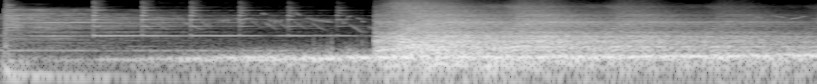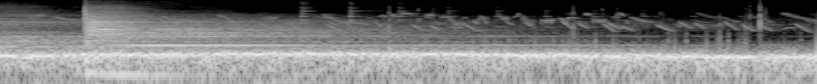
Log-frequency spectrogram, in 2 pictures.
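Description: Horror background score: a low sustained drone that swells up over the first two seconds, with a loud hissing wash coming in on top of it and then holding steady.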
